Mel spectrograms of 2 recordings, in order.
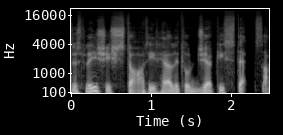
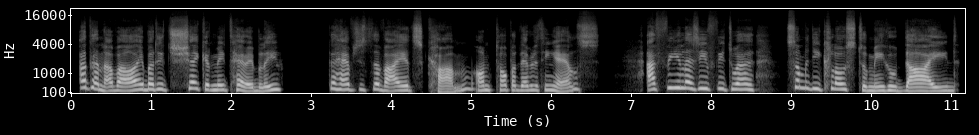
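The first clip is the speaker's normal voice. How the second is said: high-pitched, upset landlady; distressed Mrs Worth, shaken; 11 semitones higher than usual. A narrator's reading. Landlady shaken by her lodger's death, high lament.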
